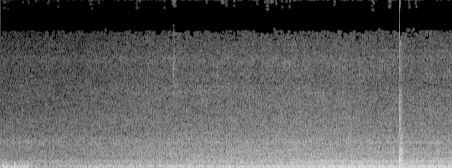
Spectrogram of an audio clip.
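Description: Engine idling steadily, growing gradually louder, with one sharp click about six seconds in.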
